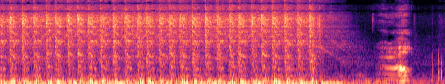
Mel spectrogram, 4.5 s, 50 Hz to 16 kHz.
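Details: Engine on a Holley Terminator X EFI system, battery dropping to about 12.3 V while cranking: even cranking for about three seconds that never catches. Crank-no-start, cause not confirmed; low battery voltage suspected.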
